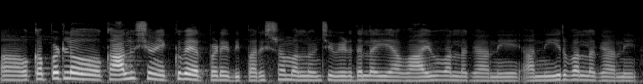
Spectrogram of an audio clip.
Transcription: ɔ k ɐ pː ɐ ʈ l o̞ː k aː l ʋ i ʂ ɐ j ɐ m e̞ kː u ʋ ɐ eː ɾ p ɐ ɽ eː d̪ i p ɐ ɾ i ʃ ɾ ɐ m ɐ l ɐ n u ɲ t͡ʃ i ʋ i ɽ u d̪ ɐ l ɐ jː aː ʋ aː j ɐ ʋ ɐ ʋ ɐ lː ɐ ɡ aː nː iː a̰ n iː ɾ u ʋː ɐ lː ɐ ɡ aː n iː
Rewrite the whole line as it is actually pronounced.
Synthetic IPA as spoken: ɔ k ɐ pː ɐ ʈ l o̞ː k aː l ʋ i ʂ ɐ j ɐ m e̞ kː u ʋ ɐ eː ɾ p ɐ ɽ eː d̪ i p ɐ ɾ i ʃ ɾ ɐ m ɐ l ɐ n u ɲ t͡ʃ i ʋ i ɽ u d̪ ɐ l ɐ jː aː ʋ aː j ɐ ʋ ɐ ʋ ɐ lː ɐ ɡ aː n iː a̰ n iː ɾ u ʋ ɐ lː ɐ ɡ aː n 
